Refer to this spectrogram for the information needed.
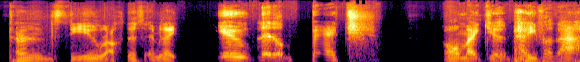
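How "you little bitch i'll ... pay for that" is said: wounded goblin monster voice, mild pained yell. Game master voices a goblin hit by an arrow, yelling in pain at Roxas. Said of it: "the goblin yells in pain".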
